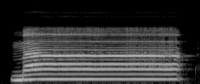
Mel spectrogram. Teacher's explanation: alif mad sound is coming from the empty space of the mouth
